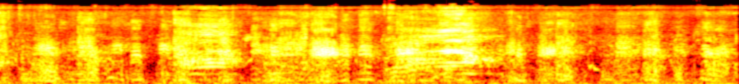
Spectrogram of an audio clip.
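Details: Desi ducks on a village farm in Andhra Pradesh during morning egg collection: short raspy honking quacks come in quick bursts from several birds, overlapping and uneven.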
